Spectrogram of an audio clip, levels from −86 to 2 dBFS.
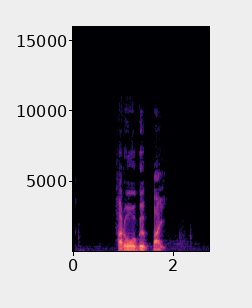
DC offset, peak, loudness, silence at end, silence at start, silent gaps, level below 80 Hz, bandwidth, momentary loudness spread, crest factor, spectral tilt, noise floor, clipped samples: under 0.1%; -8 dBFS; -22 LUFS; 0.9 s; 0.9 s; none; -56 dBFS; 10 kHz; 8 LU; 18 dB; -8 dB/octave; -69 dBFS; under 0.1%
